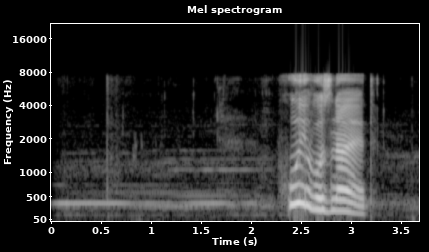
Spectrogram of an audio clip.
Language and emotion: Russian, neutral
